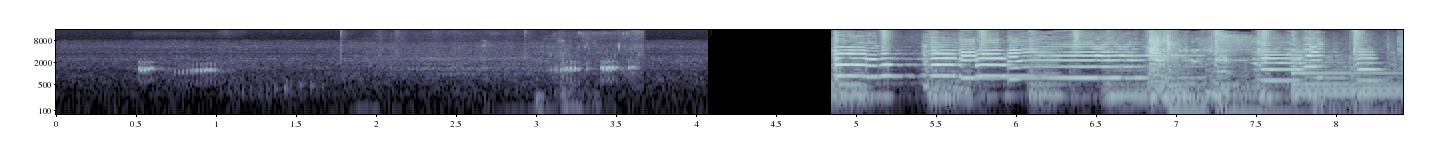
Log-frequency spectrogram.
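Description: Minecraft frogs croak in short bursts during the first half of the clip. A loud stretch of music follows after a brief silence.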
